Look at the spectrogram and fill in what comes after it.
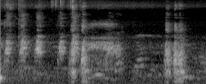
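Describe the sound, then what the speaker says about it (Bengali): Several ducks at a neglected backyard duck farm quack in a rhythmic run of close, nasal calls, pausing briefly before another pair of quacks. "এই যে মাসাল্লাহ দেখেন হাঁসগুলো আমার"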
